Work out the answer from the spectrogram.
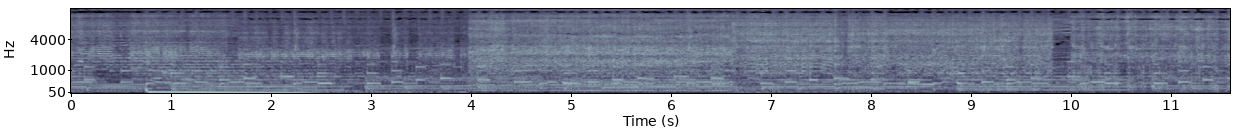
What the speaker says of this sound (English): I think I'm gonna have to swap to my engraver on this one.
